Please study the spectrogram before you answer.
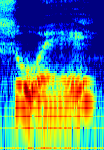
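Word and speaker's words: สวย: Now, the word for beautiful is sue. It's a rising tone.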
